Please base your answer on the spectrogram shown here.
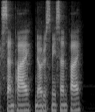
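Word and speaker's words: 先輩: So if there's an N sound before one of those, it becomes an M. Just because that's the way the mouth pronounces things more easily. Like, that's what it evolved into, actually. So like properly, technically it's tenpura, but in actual speech it's tempura, and senpai.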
